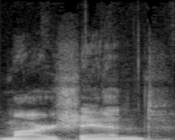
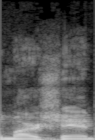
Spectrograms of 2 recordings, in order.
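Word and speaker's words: Marchand: Marshand. Yeah. I mean there's three ways to say it. Marshand. Marshand or the French way. Mar like Marshall.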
